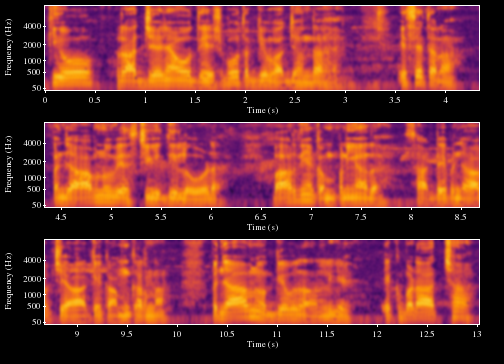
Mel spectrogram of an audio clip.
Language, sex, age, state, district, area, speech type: Punjabi, male, 30-45, Punjab, Jalandhar, urban, spontaneous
